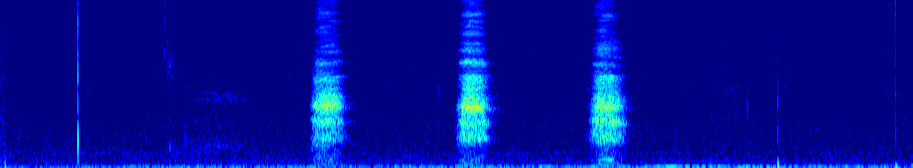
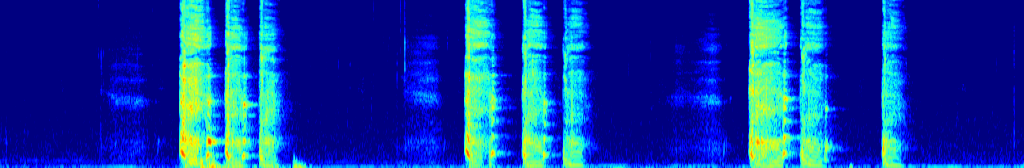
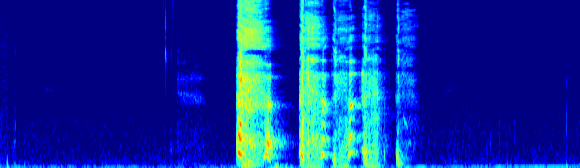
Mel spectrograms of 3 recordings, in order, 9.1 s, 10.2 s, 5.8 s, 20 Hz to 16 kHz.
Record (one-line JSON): {"exhalation_length": "9.1 s", "exhalation_amplitude": 728, "exhalation_signal_mean_std_ratio": 0.37, "three_cough_length": "10.2 s", "three_cough_amplitude": 9387, "three_cough_signal_mean_std_ratio": 0.33, "cough_length": "5.8 s", "cough_amplitude": 13836, "cough_signal_mean_std_ratio": 0.28, "survey_phase": "beta (2021-08-13 to 2022-03-07)", "age": "45-64", "gender": "Female", "wearing_mask": "No", "symptom_cough_any": true, "symptom_runny_or_blocked_nose": true, "symptom_sore_throat": true, "symptom_fatigue": true, "symptom_fever_high_temperature": true, "symptom_headache": true, "symptom_onset": "3 days", "smoker_status": "Never smoked", "respiratory_condition_asthma": false, "respiratory_condition_other": false, "recruitment_source": "Test and Trace", "submission_delay": "2 days", "covid_test_result": "Positive", "covid_test_method": "RT-qPCR", "covid_ct_value": 20.7, "covid_ct_gene": "S gene", "covid_ct_mean": 22.0, "covid_viral_load": "63000 copies/ml", "covid_viral_load_category": "Low viral load (10K-1M copies/ml)"}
